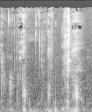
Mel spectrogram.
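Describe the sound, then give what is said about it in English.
Sloppy, noisy chewing and biting, a quick irregular run of wet, snuffling mouth sounds lasting a couple of seconds, with no talking. “No, chew.”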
